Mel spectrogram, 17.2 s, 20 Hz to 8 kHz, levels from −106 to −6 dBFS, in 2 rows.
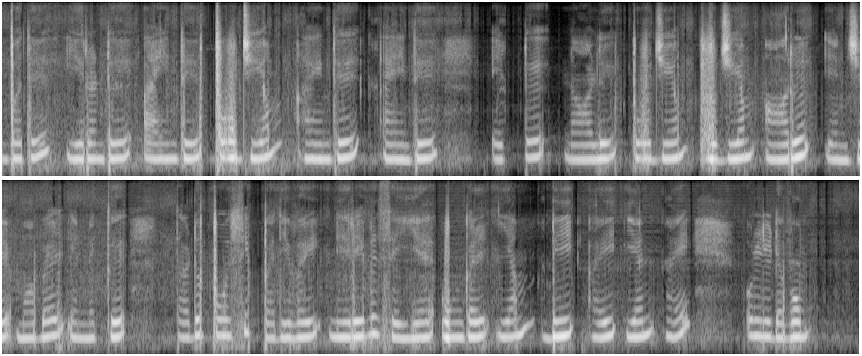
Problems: none marked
